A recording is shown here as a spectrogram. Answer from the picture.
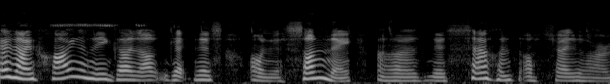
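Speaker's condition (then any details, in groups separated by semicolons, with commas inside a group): Oral cancer; tracheostomy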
